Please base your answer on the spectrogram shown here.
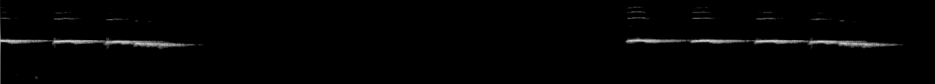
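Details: Plaintive cuckoo calling the flock with two phrases about four seconds apart. Each is three or four clear whistled notes, each note a little lower than the last. The background is silent.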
